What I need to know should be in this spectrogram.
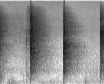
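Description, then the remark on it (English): Three sharp, loud hand claps at a slow, steady pace, each with a short ringing tail, with no voices over them. “You clapping for him because he was fucking knee along?”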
